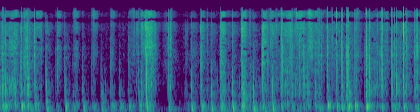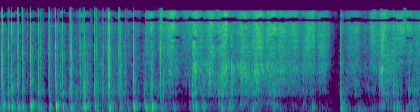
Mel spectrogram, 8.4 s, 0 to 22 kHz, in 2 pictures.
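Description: Fingertips and short nails rapidly scratch and rub the page edges of a thick paperback novel with paper pages, then tap and scratch its glossy paper cover. The result is a dense, fast run of dry scratches and soft, dull taps, weighted toward low-mid tones. Brief quiet gaps occur near 1.7 and 7.6 seconds.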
